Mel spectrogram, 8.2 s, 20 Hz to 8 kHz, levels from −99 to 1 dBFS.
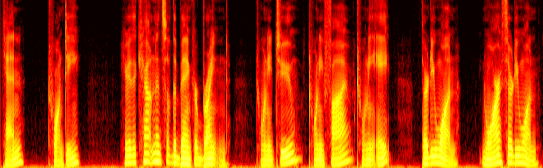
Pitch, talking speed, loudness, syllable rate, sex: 105 Hz, 110 wpm, -20 LUFS, 6.1 syllables/s, male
